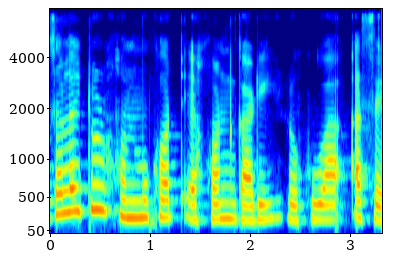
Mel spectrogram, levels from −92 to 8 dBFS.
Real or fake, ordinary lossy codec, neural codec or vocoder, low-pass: fake; AAC, 48 kbps; codec, 16 kHz, 6 kbps, DAC; 7.2 kHz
